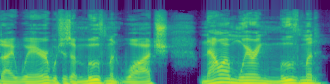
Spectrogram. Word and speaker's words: MVMT: MVMT, pronounced movement, has hundreds of premium, affordable sunglass styles to choose from.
